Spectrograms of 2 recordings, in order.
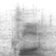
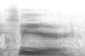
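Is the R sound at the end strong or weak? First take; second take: weak; strong. First: The final R sound is weakly pronounced. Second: The final R sound is strongly pronounced. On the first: "The R sound or the R sound is not that strongly pronounced" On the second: "you're American, you say clear"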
